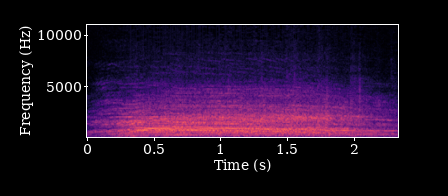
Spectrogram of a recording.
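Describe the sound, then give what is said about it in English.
A studio audience cheers in a panel game show. The cheering swells quickly to a loud, sustained roar of mixed voices, then eases slightly toward the end. “Yes, I think the cheers have it.”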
